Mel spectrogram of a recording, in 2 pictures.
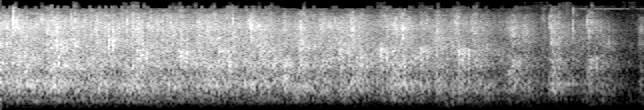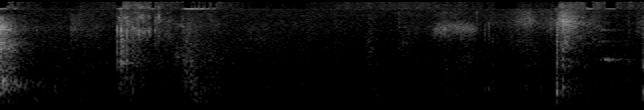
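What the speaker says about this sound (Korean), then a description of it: "떨지 말고 잘 하시라고 박수 한번 하시겠습니다" A church congregation applauds during a Sunday service, a dense, loud wash of clapping for about four seconds that then stops abruptly, leaving a quiet room with a few scattered claps and small sounds.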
